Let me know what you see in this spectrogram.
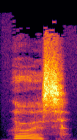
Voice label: name louis, teengirl, voice; player; survivor

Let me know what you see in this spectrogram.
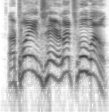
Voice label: arrive plane initial, survivor voice; Left 4 Dead 2; left4dead2 dlc3

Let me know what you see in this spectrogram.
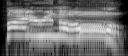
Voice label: grenade, survivor voice, biker; Left 4 Dead 2

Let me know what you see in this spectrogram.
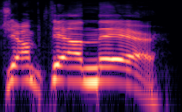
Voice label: misc directional, voice; gambler

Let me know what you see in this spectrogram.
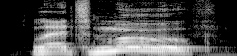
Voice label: move on, voice, biker

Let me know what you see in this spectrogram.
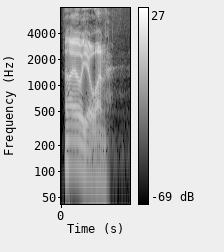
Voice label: thanks, namvet, survivor voice

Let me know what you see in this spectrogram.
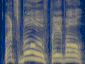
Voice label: move on, survivor voice; Left 4 Dead 2; left4dead2 dlc3

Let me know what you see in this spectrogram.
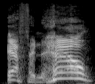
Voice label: reaction negative, voice, biker; Left 4 Dead 2; left4dead2 dlc3; survivor

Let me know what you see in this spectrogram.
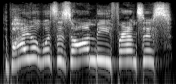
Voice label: finale truck end, teengirl, voice

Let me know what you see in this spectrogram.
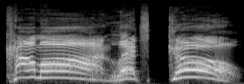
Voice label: hurry up, voice, biker; Left 4 Dead 2; left4dead2 dlc3; survivor

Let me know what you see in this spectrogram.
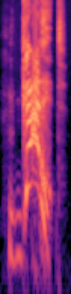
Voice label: kill confirmation, manager, survivor, voice; Left 4 Dead 2; left4dead2 dlc3

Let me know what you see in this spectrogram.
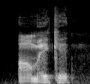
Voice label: getting revived, voice, biker

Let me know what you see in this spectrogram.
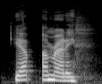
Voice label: answer ready, teen girl; player; survivor; voice

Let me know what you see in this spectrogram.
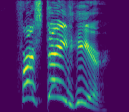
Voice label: spot first aid, survivor voice manager; Left 4 Dead 2; left4dead2 dlc3

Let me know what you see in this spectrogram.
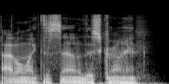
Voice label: heard witch, voice; Left 4 Dead 2; survivor; gambler

